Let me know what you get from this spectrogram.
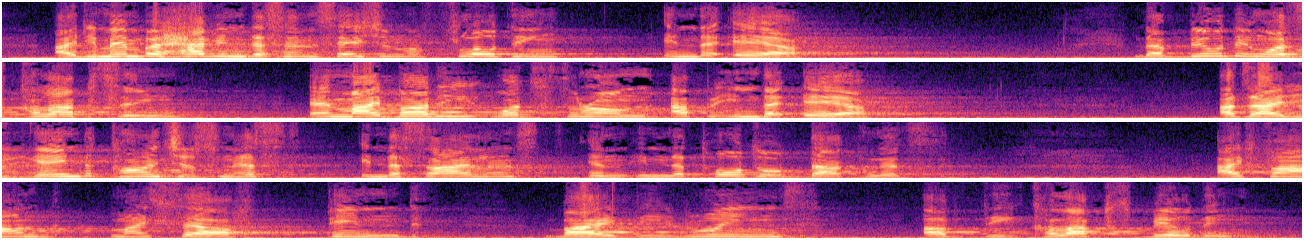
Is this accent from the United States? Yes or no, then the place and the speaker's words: no; Hiroshima, Japan; My hometown of Hiroshima was ranked the 10th largest city at that time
